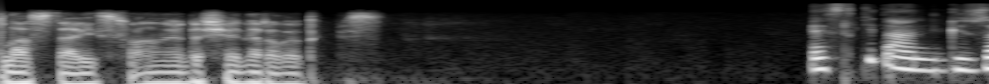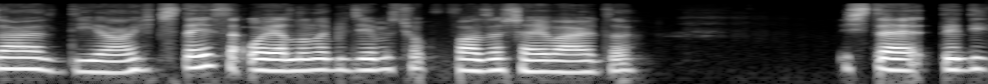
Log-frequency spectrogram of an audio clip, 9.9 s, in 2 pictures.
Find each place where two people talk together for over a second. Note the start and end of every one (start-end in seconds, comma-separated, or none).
none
